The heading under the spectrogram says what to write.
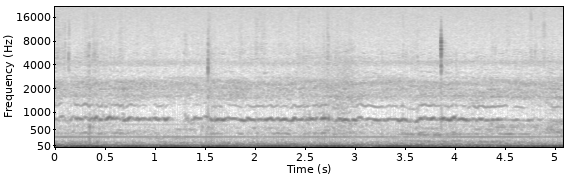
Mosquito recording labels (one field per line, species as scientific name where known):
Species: Mansonia africanus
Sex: female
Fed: unfed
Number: one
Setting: cup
